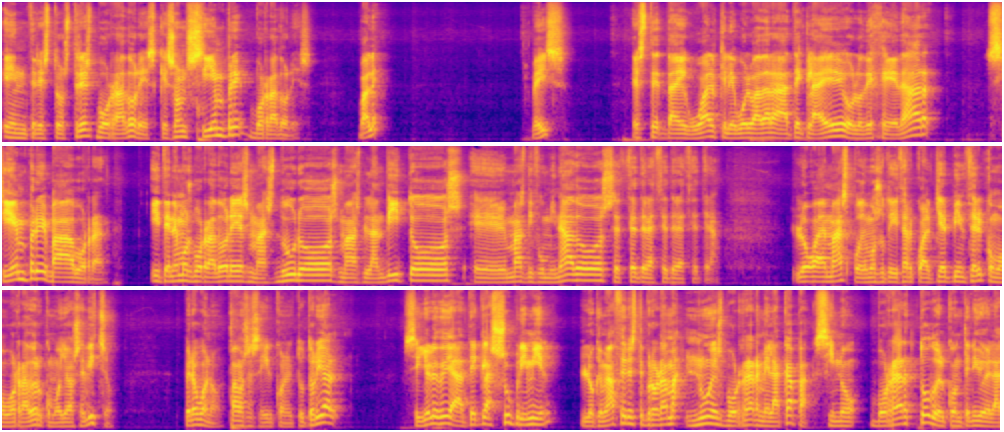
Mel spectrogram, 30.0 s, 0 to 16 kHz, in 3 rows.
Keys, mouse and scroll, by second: 2.7 click, 5.9 click, 6.7 click, 6.9 e, 7.7 click, 8.1 e, 10.1 click, 15.1 click, 17.1 click, 22.9 click, 29.8 Delete.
